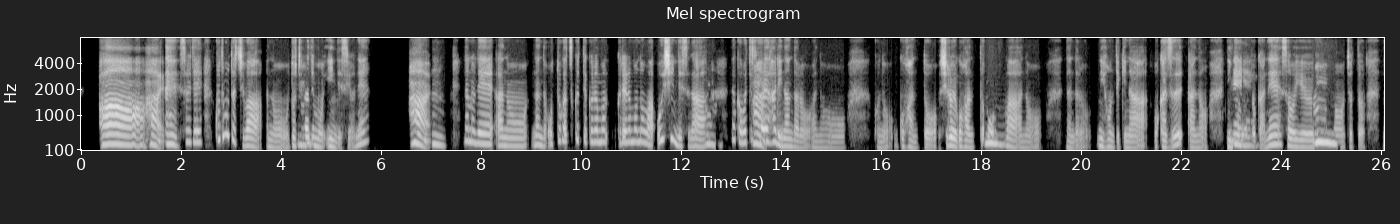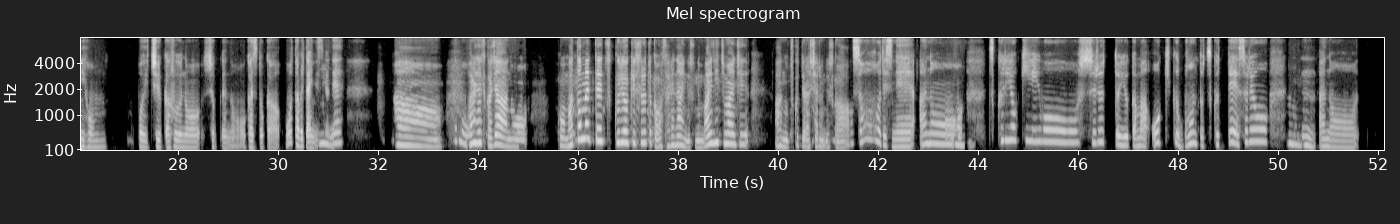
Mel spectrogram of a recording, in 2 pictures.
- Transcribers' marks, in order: other background noise
- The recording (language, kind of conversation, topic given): Japanese, advice, 仕事が忙しくて自炊する時間がないのですが、どうすればいいですか？
- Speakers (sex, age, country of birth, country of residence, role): female, 50-54, Japan, United States, user; female, 60-64, Japan, Japan, advisor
